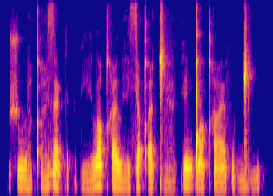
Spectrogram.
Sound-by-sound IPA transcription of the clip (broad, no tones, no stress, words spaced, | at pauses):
ʃulæ̤qʼe̤zæk | pʲe̤lɒ qʰele̤sʲu qʼeǁæ̤ke ŋ͡ǃɒqʰæfu ɡ͡ǁi̤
